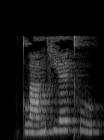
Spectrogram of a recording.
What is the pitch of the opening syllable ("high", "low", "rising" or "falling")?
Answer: rising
